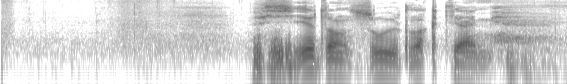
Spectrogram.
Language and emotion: Russian, neutral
